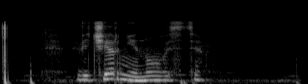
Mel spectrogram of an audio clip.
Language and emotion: Russian, neutral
